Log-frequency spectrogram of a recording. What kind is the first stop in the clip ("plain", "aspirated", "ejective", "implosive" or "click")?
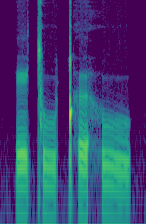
click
